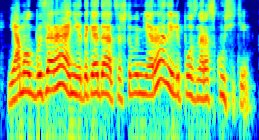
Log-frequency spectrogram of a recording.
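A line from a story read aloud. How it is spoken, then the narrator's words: Laughing loudly. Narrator (Russian): хохотал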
